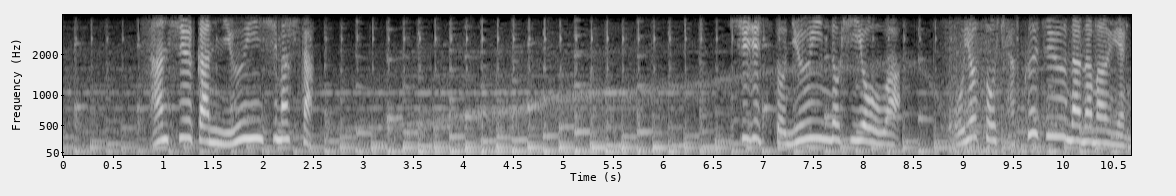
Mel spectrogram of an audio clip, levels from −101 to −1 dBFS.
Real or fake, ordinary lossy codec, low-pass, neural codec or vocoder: real; Opus, 24 kbps; 3.6 kHz; none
